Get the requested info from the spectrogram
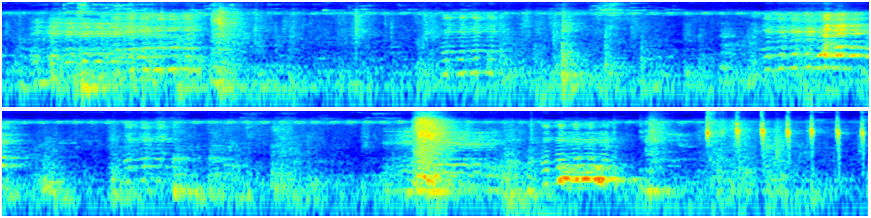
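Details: A breeding buck goat for sale on a West Bengal farm in Delua, Paschim Medinipur, bleats in several long, trembling, nasal cries, with a sharp knock and a quick run of ticking clicks near the end.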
